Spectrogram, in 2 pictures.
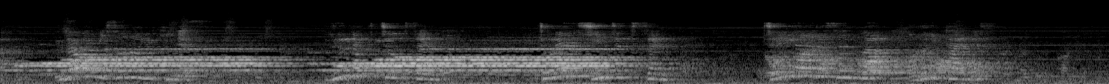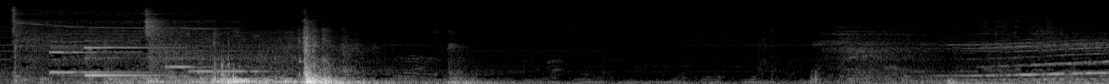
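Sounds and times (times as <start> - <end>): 
Mitsubishi VVVF inverter whine: 0.0 - 22.1.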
